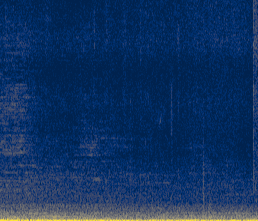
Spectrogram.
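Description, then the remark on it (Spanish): A car engine rumbles steadily at low pitch, constant throughout, as the car is being parked, with no one talking over it. “Bueno, voy a aparcar, voy a ver qué me dicen de mi coche y, y ahora, ahora al salir os cuento el resultado.”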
